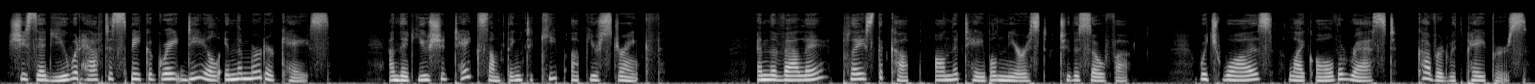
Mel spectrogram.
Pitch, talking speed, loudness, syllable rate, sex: 210 Hz, 185 wpm, -18 LUFS, 4.8 syllables/s, female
